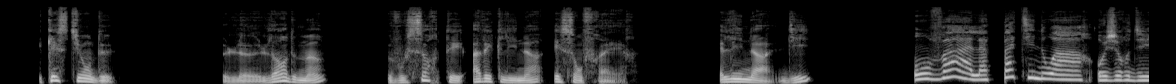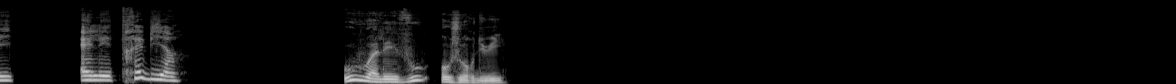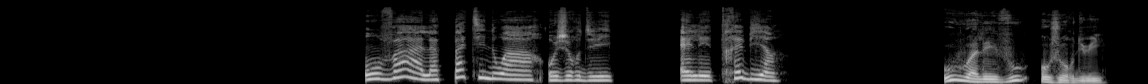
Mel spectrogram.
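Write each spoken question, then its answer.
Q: Où allez-vous aujourd'hui?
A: à la patinoire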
